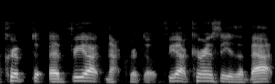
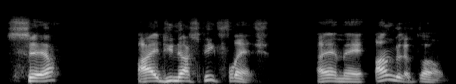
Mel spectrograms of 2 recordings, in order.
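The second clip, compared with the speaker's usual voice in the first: put-on French accent; 4 dB louder than usual. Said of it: "speaking in a heavy French accent".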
